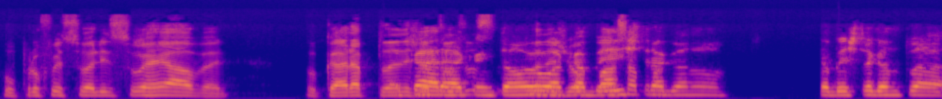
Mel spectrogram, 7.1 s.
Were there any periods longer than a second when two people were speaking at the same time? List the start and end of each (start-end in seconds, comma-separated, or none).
3.1-5.0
